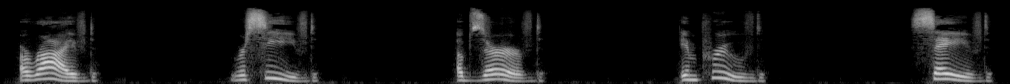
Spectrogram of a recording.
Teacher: it's also pronounced like d after verbs ending with a v sound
